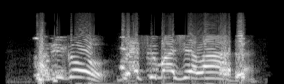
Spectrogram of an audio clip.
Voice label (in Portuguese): Desce Uma Gelada, Vinhetas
